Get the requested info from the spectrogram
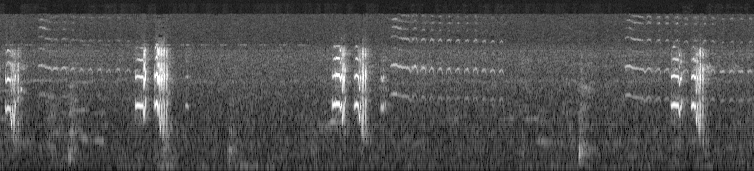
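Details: Squirrel sounding pairs of shrill squeaky chirps every couple of seconds over a low steady hiss, with a few fainter clicks in between.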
